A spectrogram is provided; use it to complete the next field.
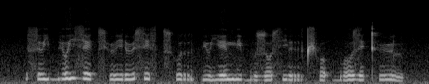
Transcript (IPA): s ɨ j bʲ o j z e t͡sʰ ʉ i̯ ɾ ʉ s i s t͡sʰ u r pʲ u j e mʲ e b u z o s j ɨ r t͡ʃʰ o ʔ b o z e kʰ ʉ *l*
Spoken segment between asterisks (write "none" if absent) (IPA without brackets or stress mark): l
